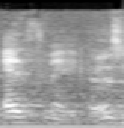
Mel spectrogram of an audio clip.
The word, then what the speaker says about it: Esme: 2019 we had the birth of our granddaughter, Esme. Aaron Sattel, same for beautiful Esme. Never heard of the What a name coincidence. before, but What's the name? I'm getting used to Esme. it. E-S-E-S-M-E, Esme.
